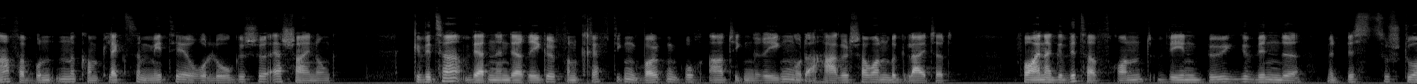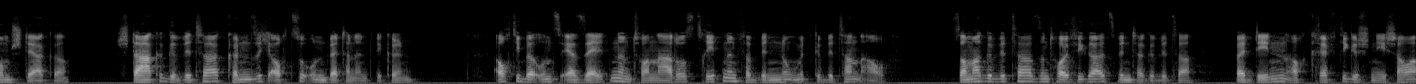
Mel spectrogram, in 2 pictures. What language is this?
German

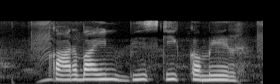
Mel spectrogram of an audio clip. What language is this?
Magahi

